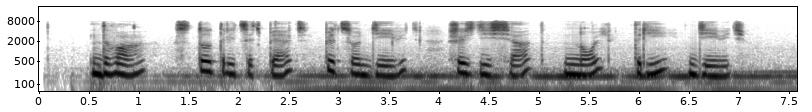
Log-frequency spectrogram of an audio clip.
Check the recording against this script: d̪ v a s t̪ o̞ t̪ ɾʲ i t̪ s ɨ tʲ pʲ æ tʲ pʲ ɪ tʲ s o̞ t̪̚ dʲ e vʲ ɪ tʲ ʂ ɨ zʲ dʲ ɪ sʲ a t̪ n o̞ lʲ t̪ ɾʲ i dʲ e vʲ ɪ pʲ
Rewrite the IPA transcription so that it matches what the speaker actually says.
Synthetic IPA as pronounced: d̪ v a s t̪ o̞ t̪ ɾʲ i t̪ s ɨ tʲ pʲ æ tʲ pʲ ɪ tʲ s o̞ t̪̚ dʲ e vʲ ɪ tʲ ʂ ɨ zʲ dʲ ɪ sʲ a t̪ n o̞ lʲ t̪ ɾʲ i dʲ e vʲ ɪ tʲ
